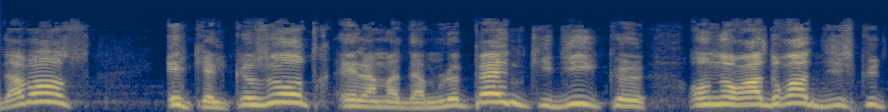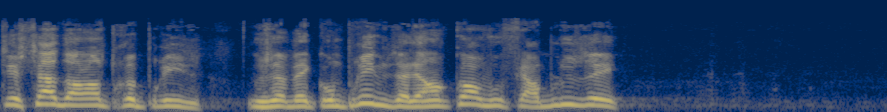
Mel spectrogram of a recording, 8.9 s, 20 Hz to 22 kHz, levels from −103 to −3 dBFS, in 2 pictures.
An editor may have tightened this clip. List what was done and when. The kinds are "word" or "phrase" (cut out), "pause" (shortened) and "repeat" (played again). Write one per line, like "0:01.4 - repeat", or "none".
none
